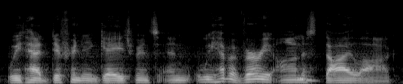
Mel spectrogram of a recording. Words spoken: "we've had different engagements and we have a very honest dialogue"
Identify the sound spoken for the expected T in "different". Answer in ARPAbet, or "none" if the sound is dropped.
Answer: T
